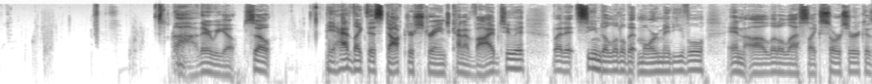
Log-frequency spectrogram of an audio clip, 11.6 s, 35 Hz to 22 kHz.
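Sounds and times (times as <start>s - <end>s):
person sipping water with soft wet slurping and a gulp: 0.0s - 2.6s, 3.7s - 4.4s
lips clicking while swallowing: 0.6s - 2.3s
speech: 2.3s - 3.7s, 4.4s - 11.6s.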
